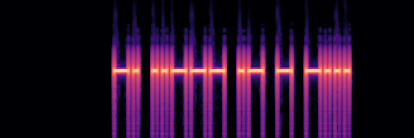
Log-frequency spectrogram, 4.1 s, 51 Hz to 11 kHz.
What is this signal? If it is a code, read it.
Morse code, heard as a keyed tone, about 25 wpm, 700 Hz. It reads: N2ATB
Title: Call Signs Repeated 3x - 25wpm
